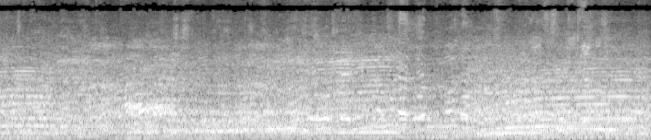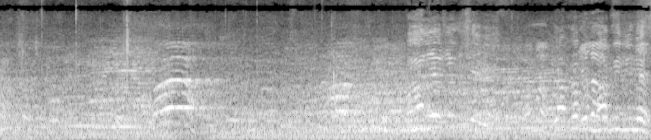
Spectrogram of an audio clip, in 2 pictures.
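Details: Simmental heifer from a livestock market, handled while being loaded onto a truck; long, low, harmonic mooing carries through the first half, with men talking nearby and background bustle throughout.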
